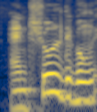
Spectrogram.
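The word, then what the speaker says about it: Entschuldigung: And so T is kind of silent, but we'll say and Okay.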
